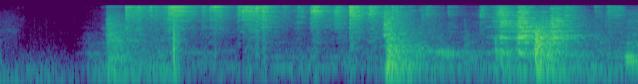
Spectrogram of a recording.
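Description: Dishes and cutlery clatter in the kitchen of a shared house (collective) at Byåsen in Trondheim, Norway, a steady run of bright clinks and scrapes that starts after a brief quiet moment and carries on without pause. No voices are heard.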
